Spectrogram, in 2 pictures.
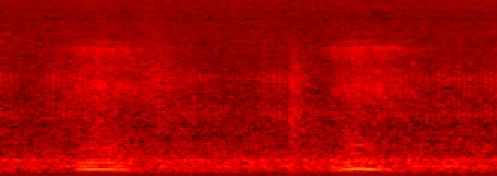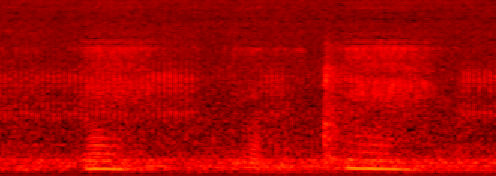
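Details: A cat snoring while asleep after feeding: soft, low rattling snores roughly every one and a half seconds; harmless.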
